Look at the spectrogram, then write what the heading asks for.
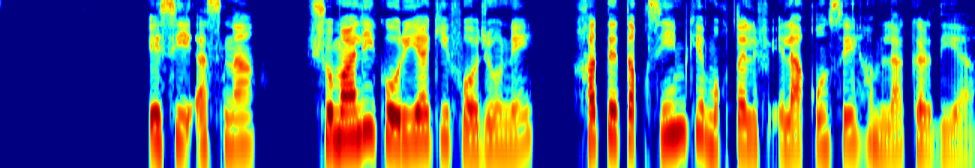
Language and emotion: Urdu, neutral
